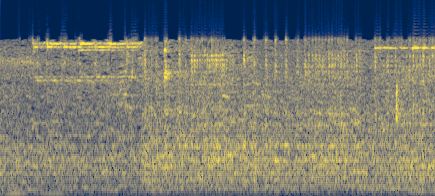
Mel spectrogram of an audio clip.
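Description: Busy street ambience: a steady wash of traffic and crowd noise, with a thin high whine near the start and again near the end.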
